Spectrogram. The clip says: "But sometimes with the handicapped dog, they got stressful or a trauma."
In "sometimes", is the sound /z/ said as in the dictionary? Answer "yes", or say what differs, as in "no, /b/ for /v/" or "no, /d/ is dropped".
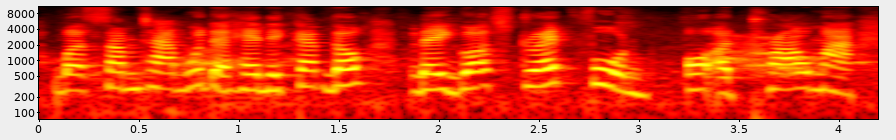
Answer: no, /z/ is dropped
